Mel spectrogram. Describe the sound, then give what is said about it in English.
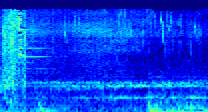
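A sudden wet splash bursts out, then blood keeps gushing and sloshing from severed arteries, with a couple of low, sliding drips and spatters, moderately loud, with no voices. “In one quick motion, the tentacled fiend carved a crimson streak across the jovial victim, a fountain of red life gushing from his severed arteries.”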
